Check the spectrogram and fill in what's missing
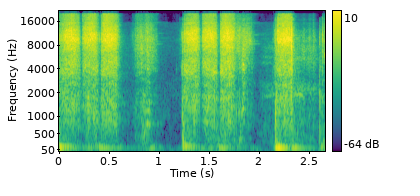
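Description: Sandpaper rubbed by hand across the braking surface of a bicycle disc brake rotor, in three bursts of scratchy back-and-forth strokes separated by short pauses, close and fairly loud.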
